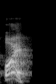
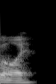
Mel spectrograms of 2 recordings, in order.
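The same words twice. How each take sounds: First: Oi clipped short and punched; short, sharp oi. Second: Oi drawn out long and even. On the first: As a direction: snap a quick oi. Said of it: "It's not like". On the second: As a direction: stretch the oi out. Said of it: "But it's a long oi". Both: Shown as a demonstration.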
